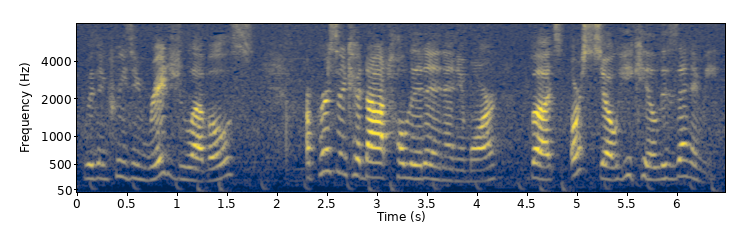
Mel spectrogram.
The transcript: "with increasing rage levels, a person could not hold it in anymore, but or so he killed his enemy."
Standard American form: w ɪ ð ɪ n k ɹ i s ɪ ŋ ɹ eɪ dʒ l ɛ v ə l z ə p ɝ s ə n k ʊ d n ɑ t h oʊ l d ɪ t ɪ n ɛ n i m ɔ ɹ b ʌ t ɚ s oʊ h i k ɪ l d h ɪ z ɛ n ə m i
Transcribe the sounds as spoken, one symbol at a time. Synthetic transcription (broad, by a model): w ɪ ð ɪ n k ɹ i s ɪ ŋ ɹ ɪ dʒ l ɛ v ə l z ə p ɝ s ə n k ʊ d n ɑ t h oʊ l d ɪ t ɪ n ɛ n i m ɔ ɹ b ʌ t ɚ s oʊ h i k ɪ l d h ɪ z ɛ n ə m i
